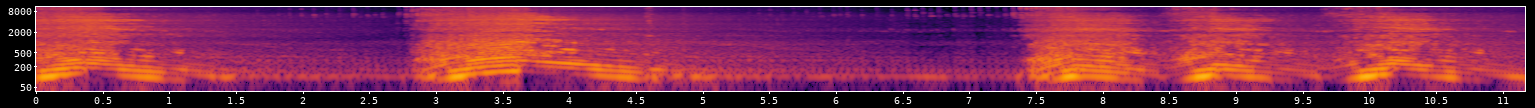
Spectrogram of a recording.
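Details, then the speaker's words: Small carbureted four-stroke scooter (Wave/Spark/Mio) before the fix: repeated throttle blips, each falling off with a rough, crackly exhaust backfire on deceleration, caused by the secondary air injection system rather than the engine; the fix is plugging its pipe with a ball or a 12/14 mm nut. "ซึ่งอาการรถจามออกท่อไอเสียนั้นก็อย่างที่บอกไว้ไม่ได้เกิดจากตัวเครื่องนะครับสำหรับรถ4จังหวะนะครับที่มีระบบบำบัดไอเสียนะครับ"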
